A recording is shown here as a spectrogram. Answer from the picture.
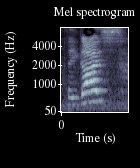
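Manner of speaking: ordinary talk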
